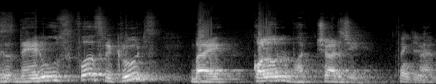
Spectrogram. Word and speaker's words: Kallol Bhattacherjee: This is Nehru's First Recruits by Kallol Bhattacherjee. Thank you.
